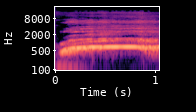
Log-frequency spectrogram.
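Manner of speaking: high whoop of joy on a motorbike; joyful whoop. Retold or imitated. Pastor riding home shouts with joy, high whoop. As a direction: let out a high happy cry. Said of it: "Sumisigaw talaga ako".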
